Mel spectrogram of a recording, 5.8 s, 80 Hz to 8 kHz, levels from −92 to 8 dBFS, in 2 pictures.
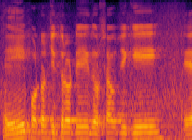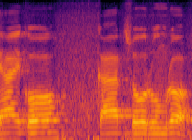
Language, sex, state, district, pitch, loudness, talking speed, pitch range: Odia, male, Odisha, Malkangiri, 125 Hz, -14 LUFS, 105 wpm, 115-125 Hz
